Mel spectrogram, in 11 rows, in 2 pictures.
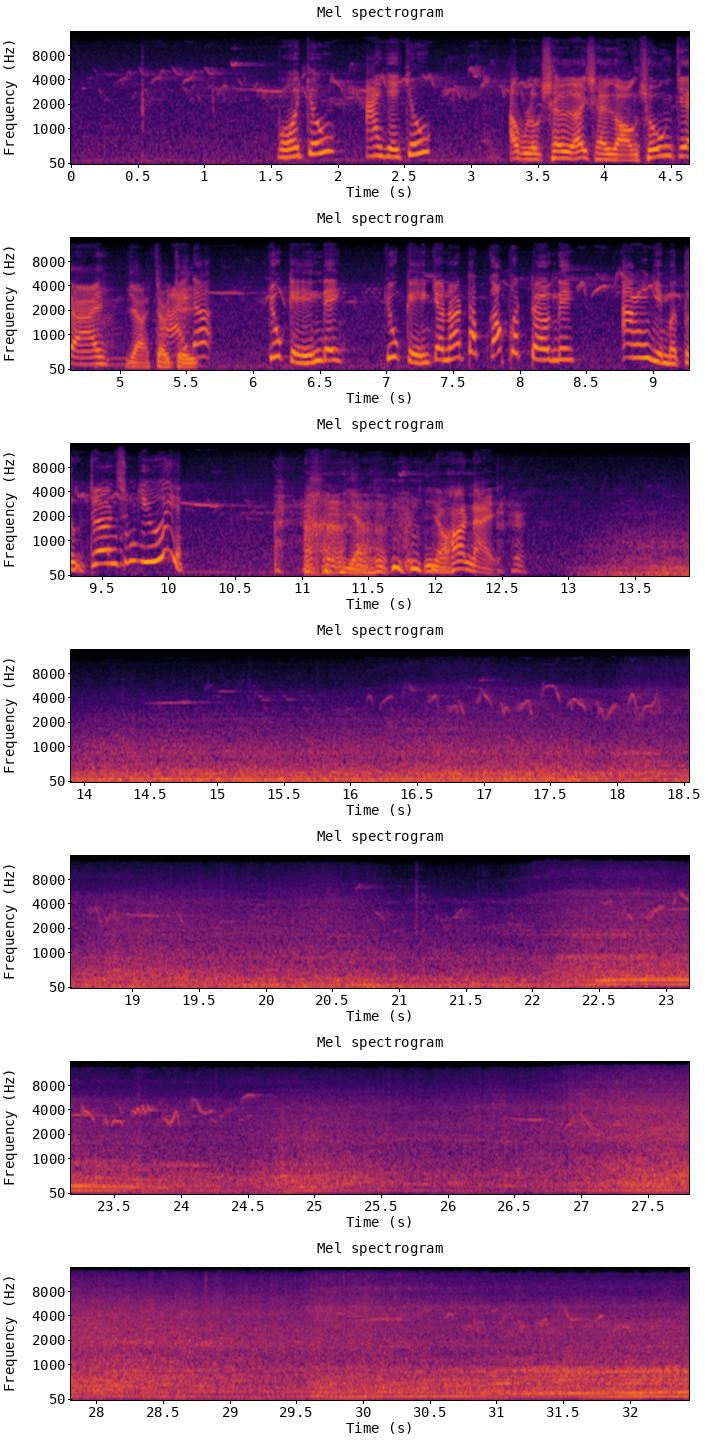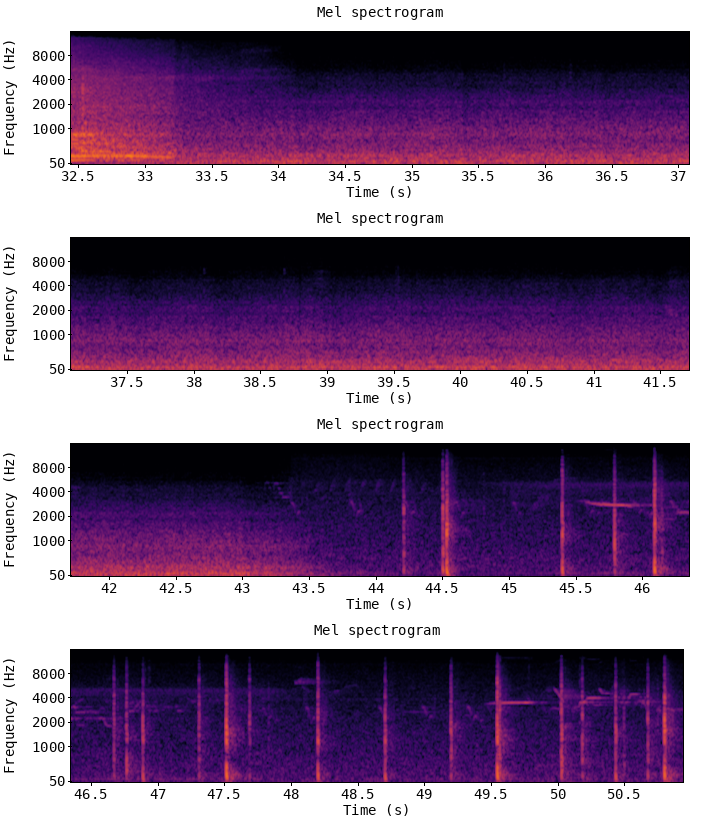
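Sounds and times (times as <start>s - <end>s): car interior engine drone: 13.0s - 43.6s
car driving past: 13.1s - 43.5s
tennis balls being hit: 45.4s - 50.9s.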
